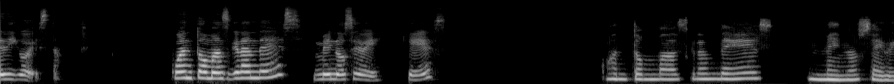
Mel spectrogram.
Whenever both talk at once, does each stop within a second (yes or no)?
yes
